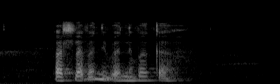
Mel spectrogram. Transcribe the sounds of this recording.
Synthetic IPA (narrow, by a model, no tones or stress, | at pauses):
b̥aɬabanibanɛbakʼa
